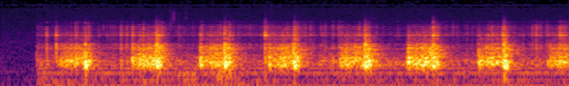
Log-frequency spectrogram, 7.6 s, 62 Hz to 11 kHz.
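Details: Regular heartbeat near 63 a minute with a long blowing murmur filling each systole; mitral regurgitation systolic murmur.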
